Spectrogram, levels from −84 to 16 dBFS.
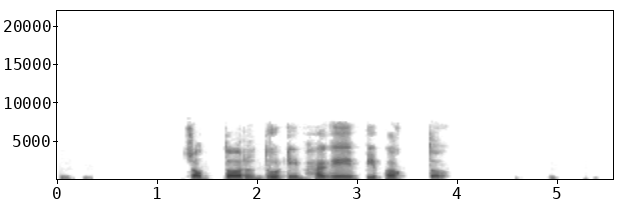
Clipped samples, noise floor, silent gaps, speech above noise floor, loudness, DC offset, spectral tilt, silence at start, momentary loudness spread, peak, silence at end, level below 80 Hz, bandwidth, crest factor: under 0.1%; under -90 dBFS; 0.19-0.25 s, 0.37-1.24 s, 1.57-1.66 s, 3.04-3.09 s, 3.50-3.72 s, 3.95-4.57 s, 4.65-4.91 s; over 73 dB; -19 LUFS; under 0.1%; -5 dB/octave; 0.05 s; 11 LU; -2 dBFS; 0.6 s; -60 dBFS; 7.8 kHz; 20 dB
